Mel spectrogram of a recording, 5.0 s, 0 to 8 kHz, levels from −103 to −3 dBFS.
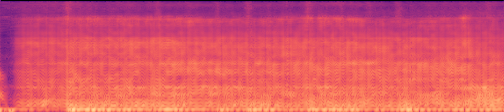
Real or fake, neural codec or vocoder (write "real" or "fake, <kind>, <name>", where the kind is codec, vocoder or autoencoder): fake, vocoder, Vocos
